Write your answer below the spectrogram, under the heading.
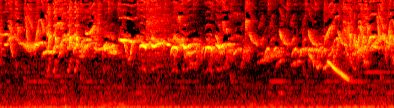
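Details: Continuous rich song of a tame Chinese hwamei kept for fighting, made of dense overlapping whistles and warbles with quick rising and falling slurs and a long descending whistle near the end.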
